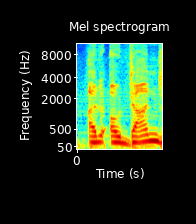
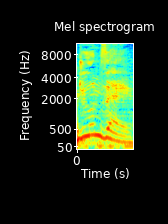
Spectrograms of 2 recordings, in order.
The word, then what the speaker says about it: Odunze: And I don't even know the guy's how to pronounce his last name, but it's Odunsdog. It's named after rookie Rome Oduns or Odunze? Odunze.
